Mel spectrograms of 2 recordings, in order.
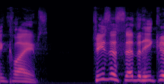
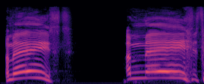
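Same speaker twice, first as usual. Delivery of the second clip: high, drawn-out emphatic call; said out loud; 7 semitones higher, 4 dB louder, much slower than usual. Shown as a demonstration. Preacher leading congregation in the next word, out loud. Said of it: "Everybody say it out loud".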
